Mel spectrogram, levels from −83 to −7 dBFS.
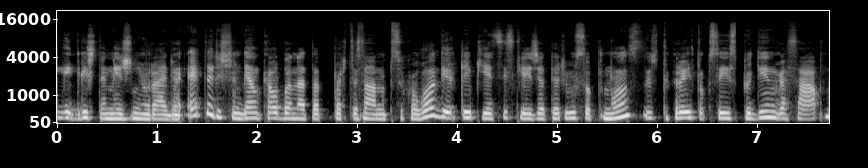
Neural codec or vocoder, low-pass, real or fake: codec, 44.1 kHz, 3.4 kbps, Pupu-Codec; 14.4 kHz; fake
